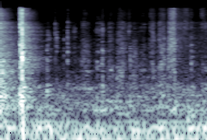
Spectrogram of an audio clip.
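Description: Faint rubbing and scraping of tarot cards being handled as a card is slid off the deck, with two light card clicks right at the start.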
